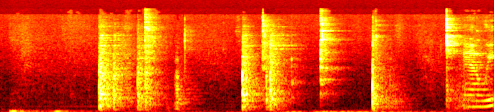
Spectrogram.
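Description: A knife cuts food on a board.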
